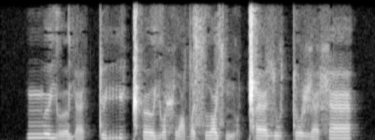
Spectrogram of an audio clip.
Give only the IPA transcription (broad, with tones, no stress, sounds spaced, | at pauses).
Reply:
mː ø˥ j ɵ˨ ə̯ j æ˩ tː ʉ˦ rʲ ʉ˥ ǁʰ œ˦ ə̯ j o˦ ɬ ðˤ ʉ˩ dˤ i˦ sʲ ðˤ oː˥ sʲ ɲ ɔ˩ ǁ æː˦ z u˦ tː o˦ ɮ æ˨ ɬ æː˥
